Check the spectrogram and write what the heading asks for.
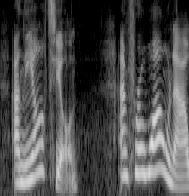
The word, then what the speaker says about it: Arteon: And you might think that I would have picked something really fast or really expensive, like an Arteon or perhaps a Golf R.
